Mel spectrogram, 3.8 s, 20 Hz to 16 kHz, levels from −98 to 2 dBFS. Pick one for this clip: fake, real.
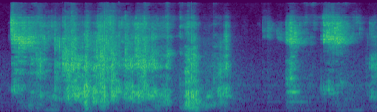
real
